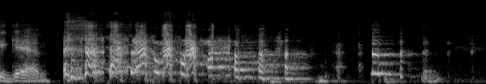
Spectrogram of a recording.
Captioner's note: both laughing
